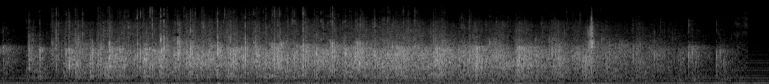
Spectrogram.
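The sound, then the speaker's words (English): An audience at a church gathering on Asian American ministry applauds to welcome two speakers. The clapping is full and continuous, tapering off near the end. “Would you welcome Shana Coles and David Cheng, please?”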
